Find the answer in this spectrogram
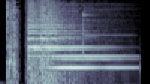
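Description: Subscribe-button sound effect: a short click, then a bright bell ding that rings on, slowly fading, and is cut off sharply after about a second and a half.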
